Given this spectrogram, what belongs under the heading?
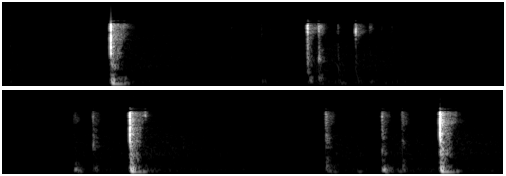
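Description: Quiet bursts of keystrokes on a computer keyboard, three or four short clusters of clicks separated by pauses, close and alone.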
